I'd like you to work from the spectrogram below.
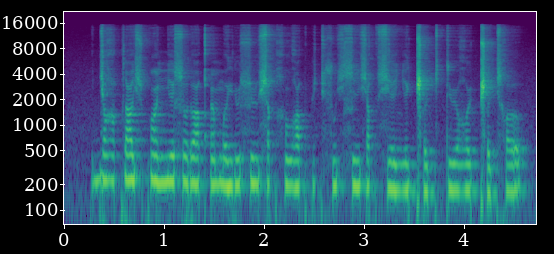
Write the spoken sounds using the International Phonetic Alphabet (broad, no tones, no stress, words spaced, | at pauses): ɟəʁəq ɾɤç qʷə̃ ɲeɬɤ ɾɤ qʼĩməjɾy ɬyɕəq χə̃ʁʷaqpʲɤc sʷiçɬiçaq ɕeʎej ǁəc tyʁy ǁəcχɤ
